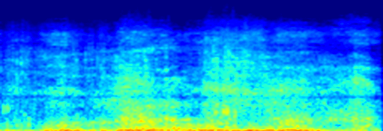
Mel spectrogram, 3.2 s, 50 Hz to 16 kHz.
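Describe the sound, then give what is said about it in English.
A Granta, a 15-foot-tall boar creature as tall as an elephant from the north of Ankara, roars, a deep, rumbling growl that stays loud for about three seconds, thick with low bass and gritty rasp, with no voices. “The north of Ankara is dominated by 15-foot-tall boars called Granta, who are feared as much for their raw physical might as their cleverness.”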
